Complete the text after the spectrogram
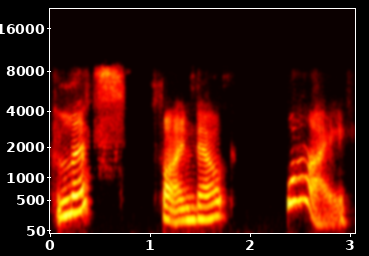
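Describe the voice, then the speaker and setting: A woman hosting a casual live stream as a divination reader, halting and correcting herself as she goes. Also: a little high, huge pitch swings, dry recording.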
